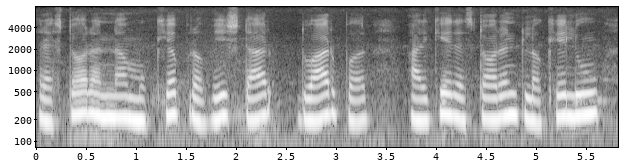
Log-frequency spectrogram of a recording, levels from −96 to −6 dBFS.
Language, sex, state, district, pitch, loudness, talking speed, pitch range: Gujarati, female, Gujarat, Valsad, 210 Hz, -13 LUFS, 115 wpm, 200-230 Hz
